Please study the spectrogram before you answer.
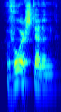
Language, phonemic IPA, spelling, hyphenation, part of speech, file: Dutch, /ˈvoːrˌstɛ.lə(n)/, voorstellen, voor‧stel‧len, verb / noun, Nl-voorstellen.ogg
- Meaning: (verb) 1. to present, to put forth, to introduce 2. to propose, to suggest 3. to imagine 4. to amount to, to matter, to be important 5. to represent, to depict; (noun) plural of voorstel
